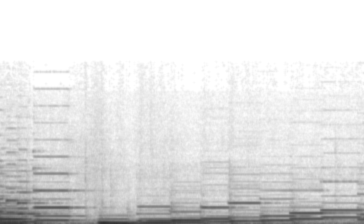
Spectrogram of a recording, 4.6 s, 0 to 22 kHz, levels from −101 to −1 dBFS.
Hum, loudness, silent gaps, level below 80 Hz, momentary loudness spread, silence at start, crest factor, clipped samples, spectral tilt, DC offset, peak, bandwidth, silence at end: none; -29 LUFS; none; -46 dBFS; 9 LU; 0 s; 14 dB; under 0.1%; -8.5 dB/octave; under 0.1%; -14 dBFS; 7.4 kHz; 0 s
